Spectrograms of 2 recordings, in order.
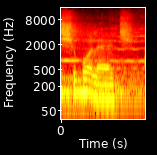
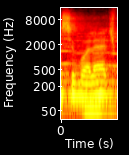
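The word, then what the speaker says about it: Shibboleth: Se ele dizia, não, então lhe ordenavam, dize Shibolete. Mas ele dizia Sibolete porque não podia pronunciar corretamente.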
